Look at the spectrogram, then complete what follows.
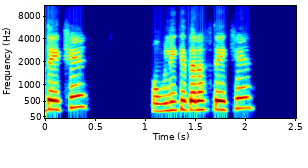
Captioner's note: in Urdu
